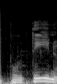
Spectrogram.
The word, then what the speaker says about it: Putin: Acá dicen Putin, pero no sé si es Putin o no, pero el nombre, el apellido en ruso es Putin, en realidad con acento en la U.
